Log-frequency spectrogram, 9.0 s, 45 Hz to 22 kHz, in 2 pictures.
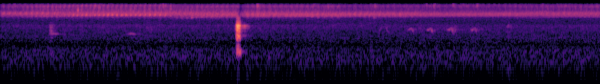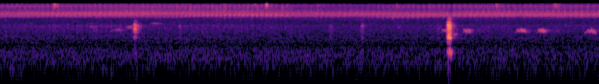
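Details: Balkan Speckled Bush-cricket at Vela Ucka, Croatia, on 10 July 2022, made audible with a Pettersson D 100 ultrasound detector: sharp, isolated clicks spaced several seconds apart, with faint short ticks between them over a steady high hiss.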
